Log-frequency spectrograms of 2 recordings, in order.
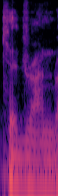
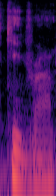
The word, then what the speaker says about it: Kidron: the book ketron Kidron how do you say Kidron I say Kidron I don't know maybe it's kedron yeah it doesn't matter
